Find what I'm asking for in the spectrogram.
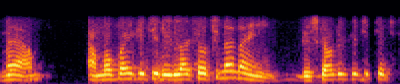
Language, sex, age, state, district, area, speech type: Odia, male, 45-60, Odisha, Jagatsinghpur, urban, conversation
